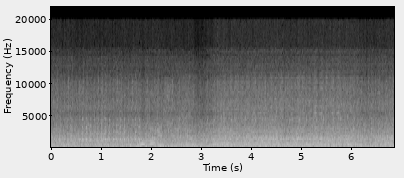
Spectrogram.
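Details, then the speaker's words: Car unused for four years, cold start after fitting a new coil and adding a little fuel: idles with a loose, irregular clatter; top-end noise suspected from long storage, cause not confirmed. "And uh let's see if it starts. That doesn't sound good, does it?"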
